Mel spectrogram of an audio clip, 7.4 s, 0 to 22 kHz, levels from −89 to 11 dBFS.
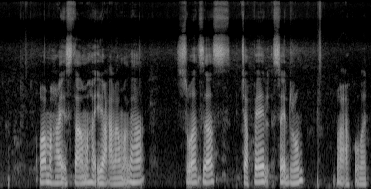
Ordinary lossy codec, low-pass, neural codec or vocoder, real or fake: none; none; none; real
